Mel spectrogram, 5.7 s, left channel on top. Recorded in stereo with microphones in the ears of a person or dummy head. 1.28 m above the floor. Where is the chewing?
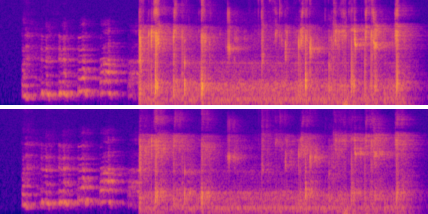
40° left (ahead or behind), 0.6 m.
